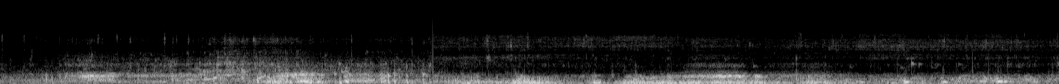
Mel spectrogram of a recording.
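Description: Muffled underwater sloshing and rumbling of water moving against a submerged GoPro, swelling and fading in uneven surges, with occasional gurgles.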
